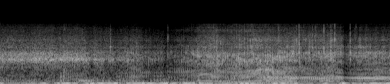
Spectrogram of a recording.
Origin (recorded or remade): remade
